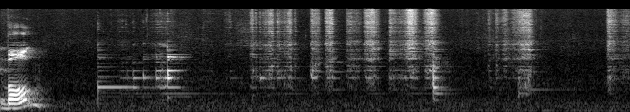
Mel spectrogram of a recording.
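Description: A metal rod scrapes and clicks as it slides into a metal bore.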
